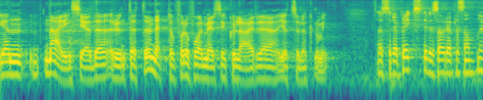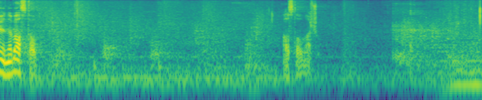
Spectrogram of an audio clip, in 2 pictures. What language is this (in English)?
Norwegian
